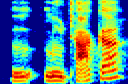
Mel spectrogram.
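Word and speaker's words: Lautoka: know I'm gonna love this up so I'll spell it to you it's l-a-u-t-o-k-a nutaka lutaka yeah yeah okay is this also part of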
